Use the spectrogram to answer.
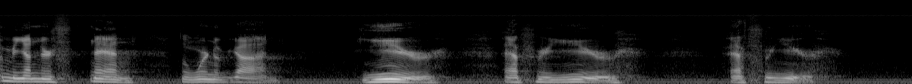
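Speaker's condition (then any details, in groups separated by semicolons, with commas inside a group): Severe speech impediment; about age 84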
